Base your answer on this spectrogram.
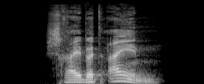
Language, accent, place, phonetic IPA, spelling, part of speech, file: German, Germany, Berlin, [ˌʃʁaɪ̯bət ˈaɪ̯n], schreibet ein, verb, De-schreibet ein.ogg
- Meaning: second-person plural subjunctive I of einschreiben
